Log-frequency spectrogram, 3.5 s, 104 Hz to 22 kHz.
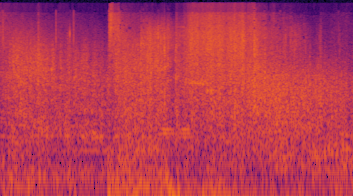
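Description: Gunfire in XCOM 2 rings out as a dense, heavy blast of rumbling shots and booms, loud and continuous through a noisy battle scene, with no voices.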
